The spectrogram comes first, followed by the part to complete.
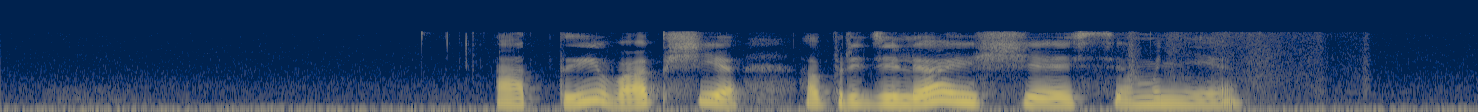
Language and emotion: Russian, positive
